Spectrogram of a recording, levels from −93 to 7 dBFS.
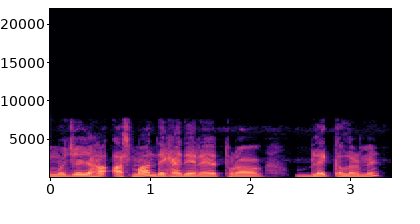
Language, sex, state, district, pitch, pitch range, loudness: Hindi, male, Arunachal Pradesh, Longding, 170 Hz, 155-185 Hz, -16 LUFS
